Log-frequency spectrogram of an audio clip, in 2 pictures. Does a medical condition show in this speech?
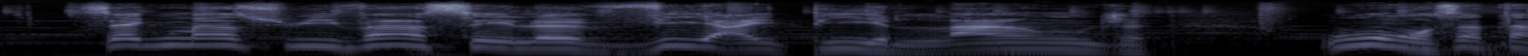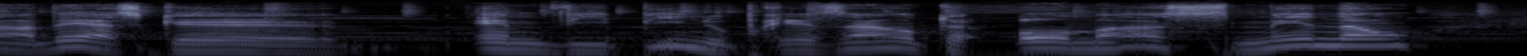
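No.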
